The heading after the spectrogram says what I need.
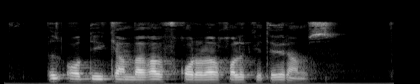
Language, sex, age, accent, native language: Uzbek, male, 25-34, Sirdaryo, Uzbek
